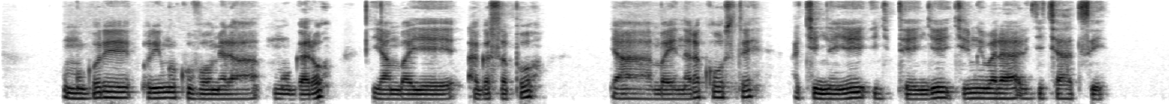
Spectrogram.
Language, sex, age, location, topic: Kinyarwanda, male, 25-35, Kigali, health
